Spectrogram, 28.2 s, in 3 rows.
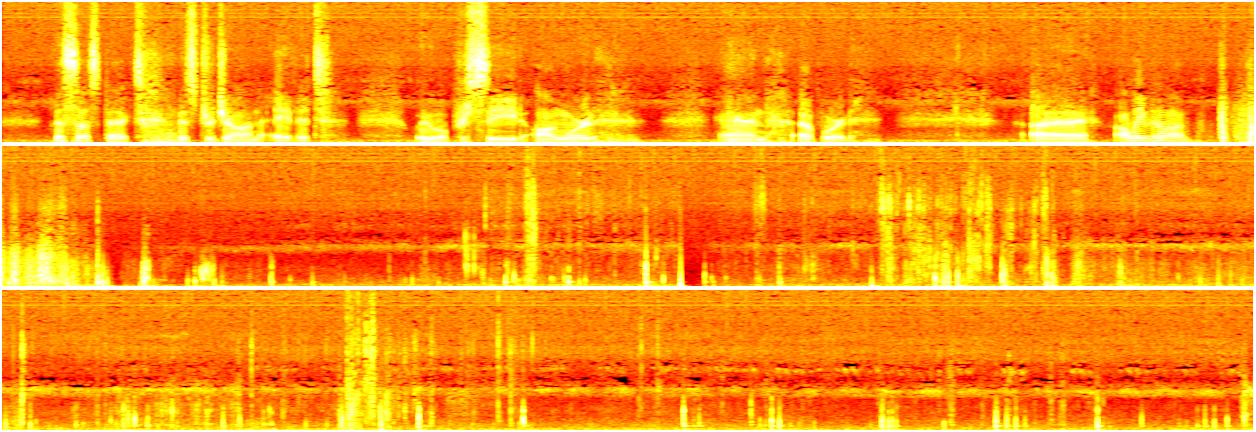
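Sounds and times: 
light wind: 0:00.0 - 0:28.1
speech: 0:00.4 - 0:06.7, 0:07.7 - 0:09.4
person climbing a large backyard tree: 0:09.0 - 0:28.1.

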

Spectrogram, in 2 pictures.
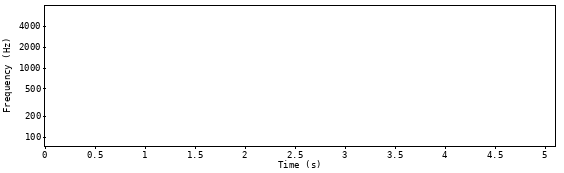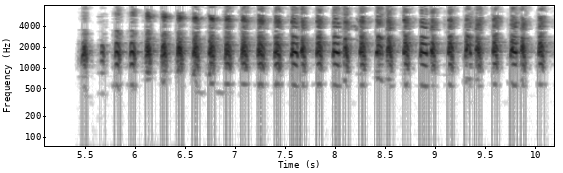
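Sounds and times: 
partridge song of raspy notes: 0:05.4 - 0:10.1.

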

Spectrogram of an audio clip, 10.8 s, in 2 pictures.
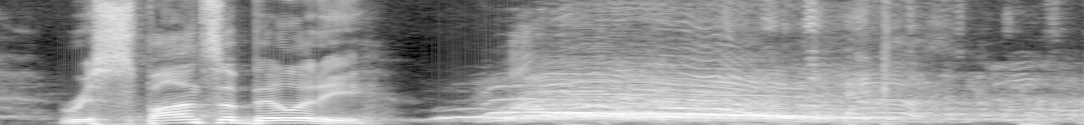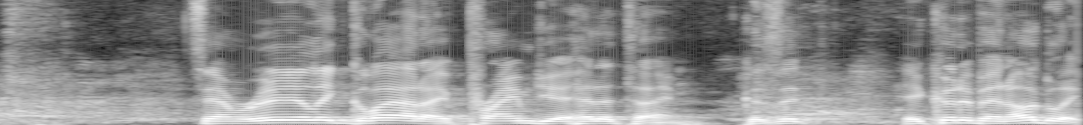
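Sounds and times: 
speech: 0:00.4 - 0:02.0, 0:06.4 - 0:10.8
audience cheering and whooping: 0:02.2 - 0:06.2
laughter: 0:02.5 - 0:07.0, 0:09.0 - 0:10.8.

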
